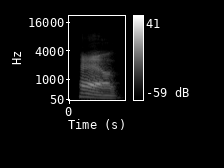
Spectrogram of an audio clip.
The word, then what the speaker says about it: hair: And when you're yawning, you say hair.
